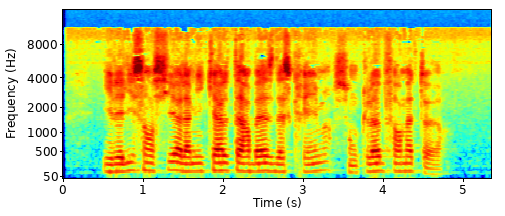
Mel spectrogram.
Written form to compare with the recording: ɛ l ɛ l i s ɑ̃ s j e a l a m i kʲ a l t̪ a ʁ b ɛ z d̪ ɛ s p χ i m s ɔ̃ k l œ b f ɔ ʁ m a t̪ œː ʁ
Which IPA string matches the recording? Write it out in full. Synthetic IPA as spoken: i l ɛ l i s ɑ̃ s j e a l a m i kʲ a l t̪ a ʁ b ɛ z d̪ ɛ s k χ i m s ɔ̃ k l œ b f ɔ ʁ m a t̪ œː ʁ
